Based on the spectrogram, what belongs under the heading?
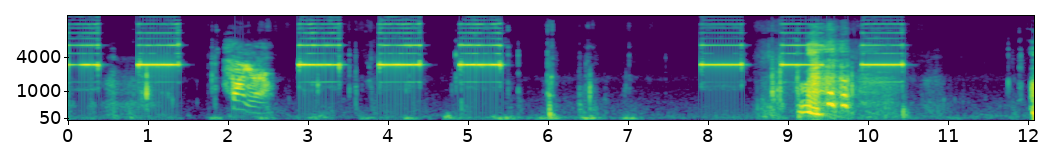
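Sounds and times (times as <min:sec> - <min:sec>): smoke alarm high-pitched beeps: 0:00.0 - 0:01.6, 0:02.9 - 0:05.5, 0:07.9 - 0:10.6.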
